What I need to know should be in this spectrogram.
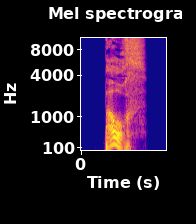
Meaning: genitive singular of Bauch
- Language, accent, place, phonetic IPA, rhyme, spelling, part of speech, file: German, Germany, Berlin, [baʊ̯xs], -aʊ̯xs, Bauchs, noun, De-Bauchs.ogg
